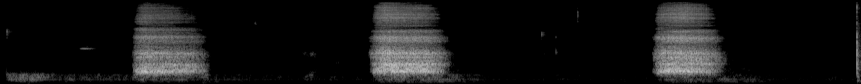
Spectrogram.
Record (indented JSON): {
  "exhalation_length": "8.6 s",
  "exhalation_amplitude": 20480,
  "exhalation_signal_mean_std_ratio": 0.4,
  "survey_phase": "beta (2021-08-13 to 2022-03-07)",
  "age": "18-44",
  "gender": "Male",
  "wearing_mask": "No",
  "symptom_cough_any": true,
  "symptom_fatigue": true,
  "symptom_onset": "4 days",
  "smoker_status": "Ex-smoker",
  "respiratory_condition_asthma": false,
  "respiratory_condition_other": false,
  "recruitment_source": "REACT",
  "submission_delay": "0 days",
  "covid_test_result": "Negative",
  "covid_test_method": "RT-qPCR",
  "influenza_a_test_result": "Negative",
  "influenza_b_test_result": "Negative"
}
